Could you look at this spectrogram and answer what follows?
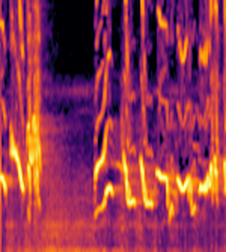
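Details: Oriental magpie-robin singing on a lure recording meant to provoke agitated singing: loud, clear whistled notes sliding up and down in quick bursts, a half-second pause with faint low rumble, then rapid varied phrases resume.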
